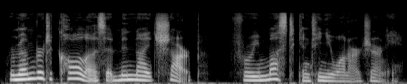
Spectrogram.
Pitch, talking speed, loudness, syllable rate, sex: 195 Hz, 205 wpm, -17 LUFS, 5.4 syllables/s, female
